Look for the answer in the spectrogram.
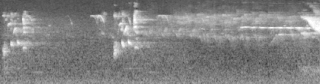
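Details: Spotless starling song in fragments: scratchy, buzzy notes and short chirps, then a thin level whistle that ends in a bright, rising flourish.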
